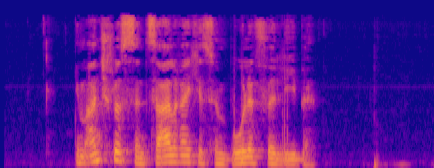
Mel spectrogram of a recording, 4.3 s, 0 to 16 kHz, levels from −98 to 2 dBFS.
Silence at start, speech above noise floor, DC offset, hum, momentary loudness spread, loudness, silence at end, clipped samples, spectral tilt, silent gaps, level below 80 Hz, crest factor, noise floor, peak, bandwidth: 0.75 s; 45 dB; under 0.1%; none; 11 LU; -26 LUFS; 0.55 s; under 0.1%; -4 dB/octave; none; -58 dBFS; 20 dB; -71 dBFS; -8 dBFS; 11.5 kHz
